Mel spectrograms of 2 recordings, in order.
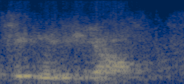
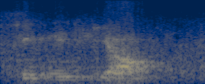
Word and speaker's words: signifiant: Signifiant, la T finale è muta perché fa parte della parola generale deposito, e quindi se non c'è una vocale dietro non va letta in francese, e quindi questa parola in francese si legge signifiant, signifiant. La N nasalizza la A e la T non si legge proprio, quindi signifiant.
